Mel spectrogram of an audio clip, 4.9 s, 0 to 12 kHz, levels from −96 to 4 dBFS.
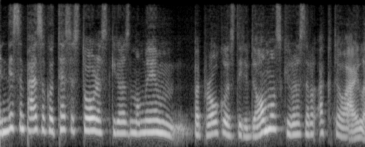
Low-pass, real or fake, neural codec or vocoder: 10.8 kHz; fake; codec, 16 kHz in and 24 kHz out, 0.4 kbps, LongCat-Audio-Codec, fine tuned four codebook decoder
